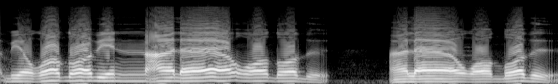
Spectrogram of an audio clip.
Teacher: Yang benar adalah tidak menambahkan hamzah dan dia harus memantul.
